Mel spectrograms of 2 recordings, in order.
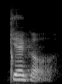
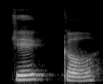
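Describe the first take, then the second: First: Said in the usual way. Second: "giggle" broken into gig, gull; split syllables. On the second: Shown as a demonstration. Teacher putting the parts together, still held apart. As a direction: say "giggle" in two separate beats. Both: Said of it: "when we put it together".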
